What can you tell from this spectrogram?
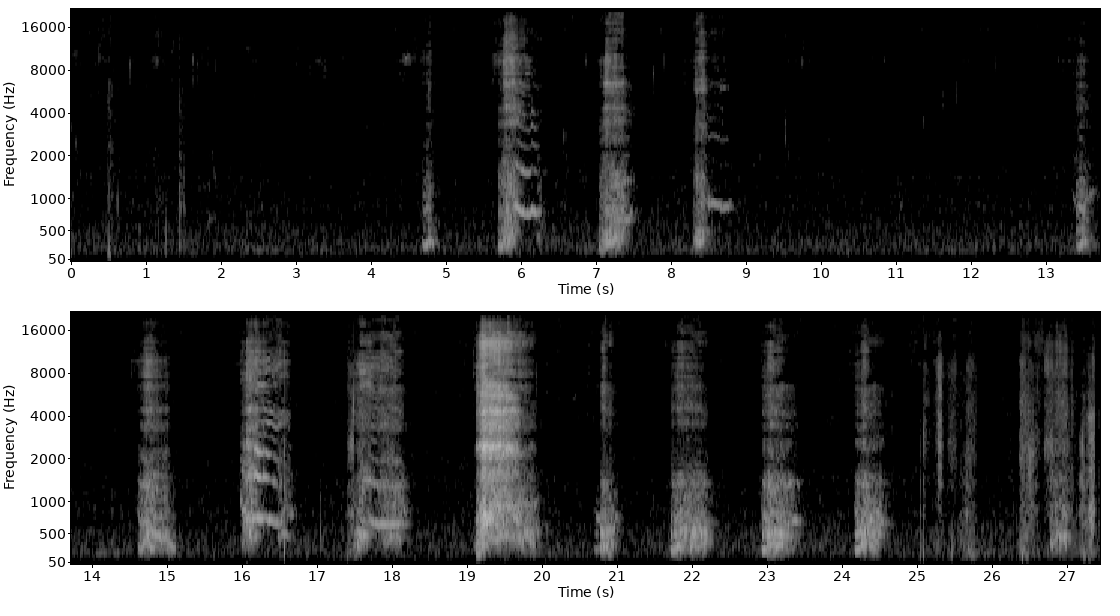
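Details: A cat coughs: a run of short, harsh, dry coughs in two clusters, with quiet between them.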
